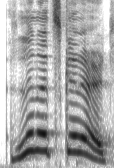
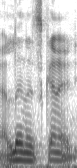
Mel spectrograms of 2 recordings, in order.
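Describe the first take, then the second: First: Higher and louder, drawn out as the name finally comes; relieved eureka. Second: Said in the usual way. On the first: Real, not acted. Host finally recalls the band for listeners, triumphant. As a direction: blurt the name like you just found it.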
